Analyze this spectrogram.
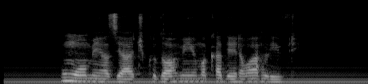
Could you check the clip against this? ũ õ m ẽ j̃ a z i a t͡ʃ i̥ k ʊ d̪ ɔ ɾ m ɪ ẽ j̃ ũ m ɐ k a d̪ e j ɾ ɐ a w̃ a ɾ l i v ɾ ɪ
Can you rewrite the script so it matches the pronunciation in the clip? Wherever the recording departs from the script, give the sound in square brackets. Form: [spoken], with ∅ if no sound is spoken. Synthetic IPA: ũ õ m ẽ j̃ a z i a t͡ʃ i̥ k ʊ d̪ ɔ ɾ m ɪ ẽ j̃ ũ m ɐ k a d̪ e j ɾ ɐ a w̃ a ɾ l i v ɾ ɪ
